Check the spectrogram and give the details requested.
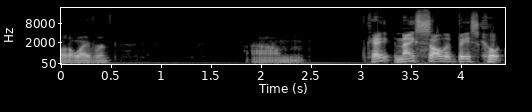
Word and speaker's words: Wyvern: Wait, there is no I in there or Y at the end. It's a Wyvern. That's how it's pronounced, but I've never heard anybody call it a Wyvern.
